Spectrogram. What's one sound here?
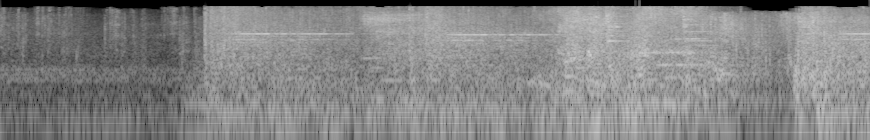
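A heavy blow strikes with a crackling burst.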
